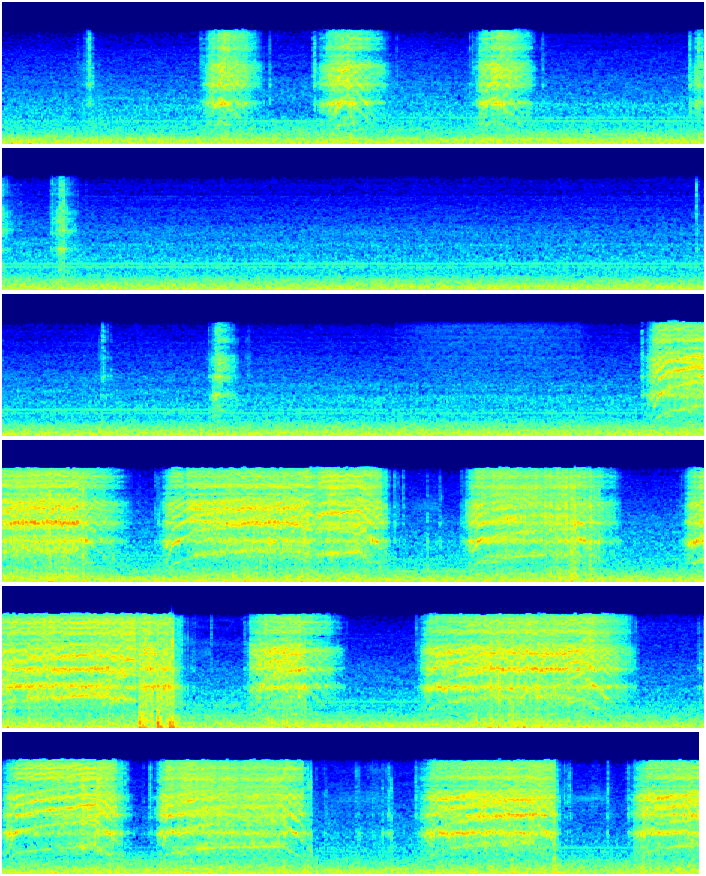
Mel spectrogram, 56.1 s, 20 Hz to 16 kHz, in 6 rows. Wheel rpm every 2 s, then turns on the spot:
10, 10, 20, 20, 0, 0, 0, 0, 0, 0, 0, 0, 0, 30, 130, 130, 120, 110, 50, 160, 50, 50, 130, 80, 120, 80, 110, 60.
2-4 6-8 40-42 50-52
